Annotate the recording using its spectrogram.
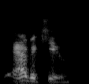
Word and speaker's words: Abiquiu: And people get all, and it, so when you say it correctly, it's Abiquiu. So it really sounds like, you're just saying the letters ABQ.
